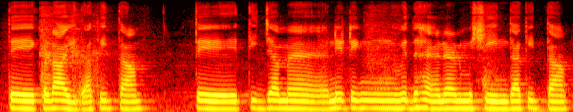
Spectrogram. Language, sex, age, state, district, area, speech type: Punjabi, female, 45-60, Punjab, Muktsar, urban, spontaneous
